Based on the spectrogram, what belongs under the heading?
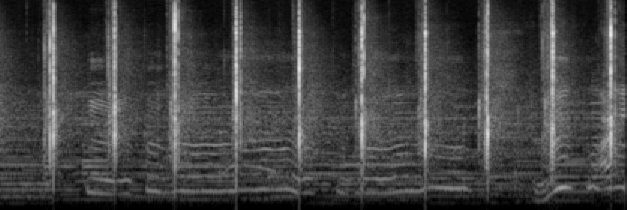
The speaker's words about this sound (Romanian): Și când căci liber sunt, hai să aplaudăm lui!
